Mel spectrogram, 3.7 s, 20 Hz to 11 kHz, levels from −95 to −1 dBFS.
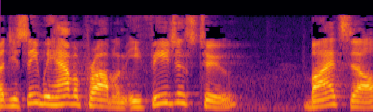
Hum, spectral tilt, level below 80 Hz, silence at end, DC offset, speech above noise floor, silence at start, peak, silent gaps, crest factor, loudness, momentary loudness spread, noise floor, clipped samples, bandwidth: none; -4 dB/octave; -62 dBFS; 0 s; under 0.1%; 33 dB; 0 s; 0 dBFS; none; 18 dB; -17 LUFS; 7 LU; -51 dBFS; under 0.1%; 7.4 kHz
